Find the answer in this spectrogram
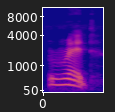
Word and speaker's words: read: red but pronoun are spelled read but pronounced red like the color red so you might be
